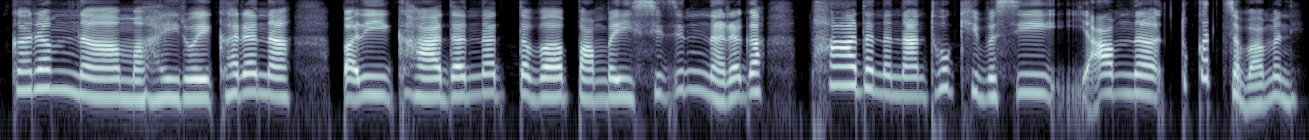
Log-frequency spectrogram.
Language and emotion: Manipuri, disgusted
